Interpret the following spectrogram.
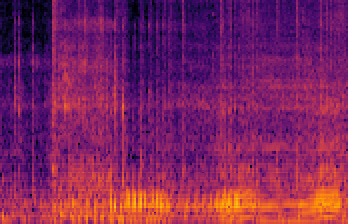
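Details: Restored Rajdoot two-stroke motorcycle, cylinder rebored with oversize piston, about one month break-in, clutch and gearbox fixed, electronic ignition replacing points: crisp crackle, clean throttle blips, steady idle, no knocks, normal running.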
